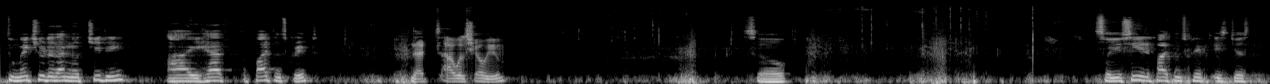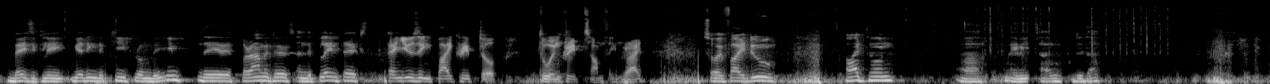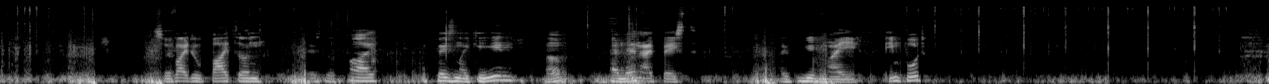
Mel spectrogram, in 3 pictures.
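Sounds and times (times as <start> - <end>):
keyboard keys clicking: 22.4 - 24.4, 25.5 - 26.0, 34.7 - 37.7
enter key presses: 22.5 - 24.4.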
